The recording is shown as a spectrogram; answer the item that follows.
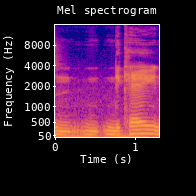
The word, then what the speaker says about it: Nikkei: but I don't think I think it's pronounced Nikkei newspapers. – Oh yeah, it looks like Nike, but it's not.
